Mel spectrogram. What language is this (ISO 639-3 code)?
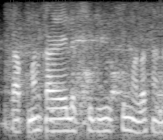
mar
